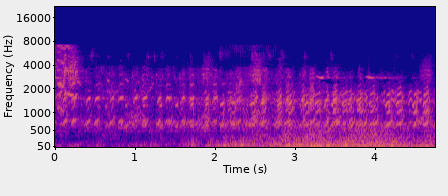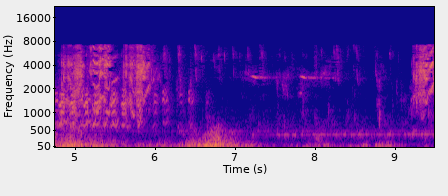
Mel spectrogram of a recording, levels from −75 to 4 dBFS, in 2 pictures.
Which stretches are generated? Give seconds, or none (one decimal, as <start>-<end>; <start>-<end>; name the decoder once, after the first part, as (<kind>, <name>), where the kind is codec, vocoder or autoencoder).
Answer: none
